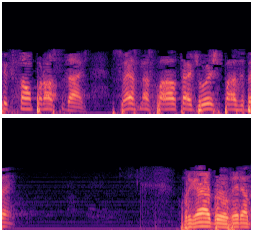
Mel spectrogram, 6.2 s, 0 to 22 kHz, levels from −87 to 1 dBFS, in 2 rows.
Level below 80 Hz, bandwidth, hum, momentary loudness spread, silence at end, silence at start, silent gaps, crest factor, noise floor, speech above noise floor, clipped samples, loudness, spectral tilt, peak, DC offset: -38 dBFS; 4 kHz; none; 11 LU; 0 s; 0 s; none; 18 dB; -56 dBFS; 36 dB; under 0.1%; -21 LUFS; -11 dB/octave; -4 dBFS; under 0.1%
